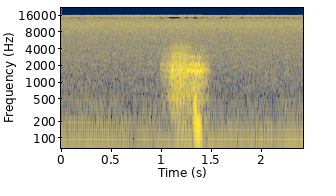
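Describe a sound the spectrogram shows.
A young man speaks briefly and lightly.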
